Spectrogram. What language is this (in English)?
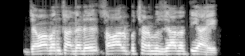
Sindhi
